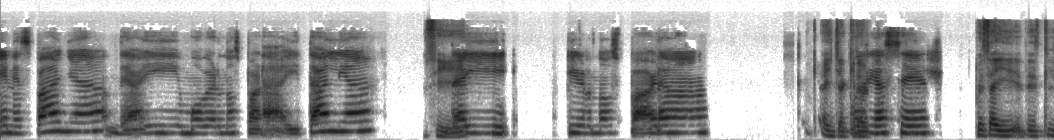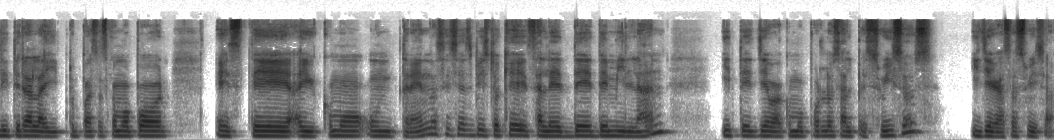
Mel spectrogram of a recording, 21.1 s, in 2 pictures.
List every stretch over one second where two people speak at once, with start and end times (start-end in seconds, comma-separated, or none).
none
